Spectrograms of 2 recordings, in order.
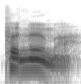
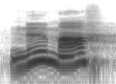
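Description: First: The word starts with an audible P sound. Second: The word starts with no P sound. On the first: "maybe they pronounced the P. In other words, it would be pneuma" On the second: "it's a silent P on it"

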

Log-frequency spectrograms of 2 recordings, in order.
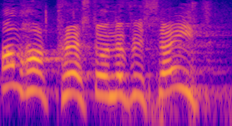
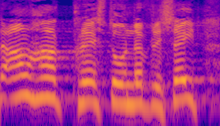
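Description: First: It is said in a confident, triumphant tone. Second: It is said in a despairing, defeated tone. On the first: Hope remains despite the trouble. The speaker calls it right. "He goes, no" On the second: The trouble feels unbearable. The speaker calls it wrong. "He didn't say, I can't believe this is happening"

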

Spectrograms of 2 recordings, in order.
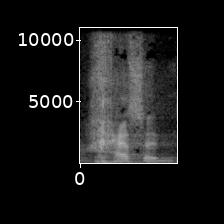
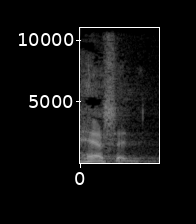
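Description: First: The word begins with a rasping throat sound. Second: The word begins with a plain h sound. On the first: "or they would say it with that" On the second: "I just say hesed"

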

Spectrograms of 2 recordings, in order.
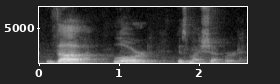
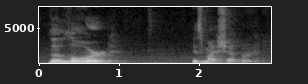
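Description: First: The stress falls on 'the'. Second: The stress falls on 'Lord'.

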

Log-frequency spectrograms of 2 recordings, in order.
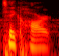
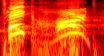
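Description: First: It is said flatly, without much feeling. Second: It is said with strong passion and energy. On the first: It is a mild, casual reassurance. The speaker calls it wrong. "I doubt Jesus said" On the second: It is a deeply felt, urgent encouragement. The speaker calls it right. "I bet you he said it with a lot of passion"

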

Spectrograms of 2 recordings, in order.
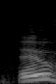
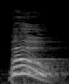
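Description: First: The word is said plainly, without force. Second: The word is said loudly, with strong force. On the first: "If I said boo" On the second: "boo with an exclamation mark"

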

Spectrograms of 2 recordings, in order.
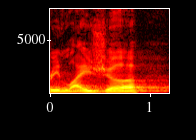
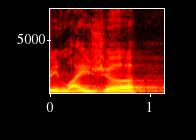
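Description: First: The name is pronounced in an old Hebrew way. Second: The same.

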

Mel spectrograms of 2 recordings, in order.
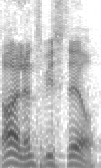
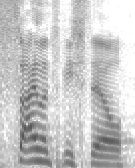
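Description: First: It is said in a booming, put-on God voice. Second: It is said plainly, in a normal voice.

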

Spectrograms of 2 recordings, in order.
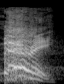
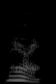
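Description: First: It is said in an impatient, exasperated tone. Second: It is said in a tender, loving tone.

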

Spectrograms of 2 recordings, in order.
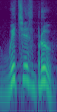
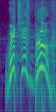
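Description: First: It is said at normal volume. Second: It is said loudly.

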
